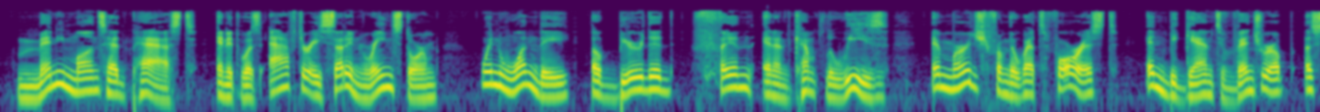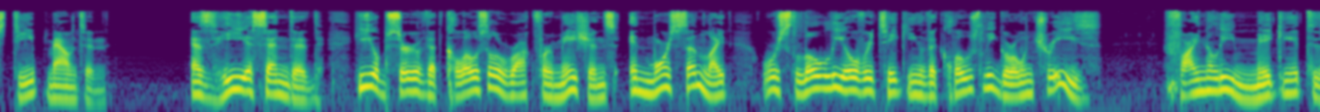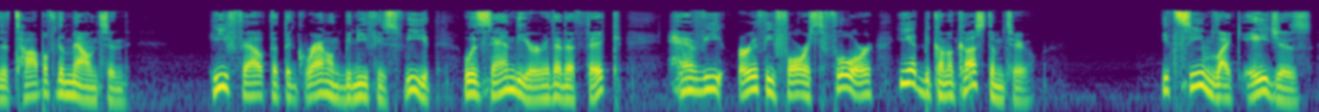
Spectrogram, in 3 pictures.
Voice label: Filipino English Audiobook

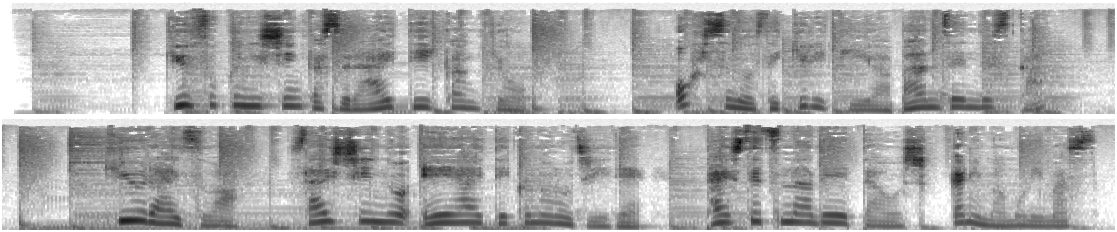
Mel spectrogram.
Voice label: Japanese Corporate, Japanese Female

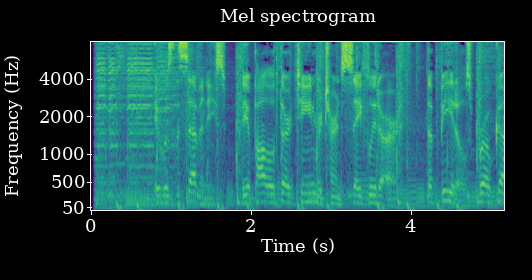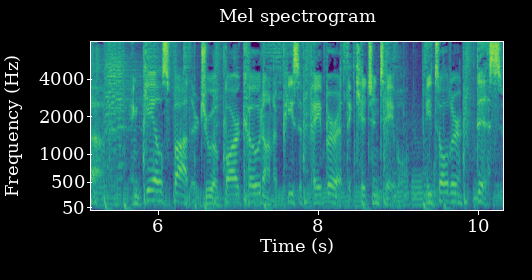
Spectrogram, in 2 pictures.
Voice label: US English narration sample

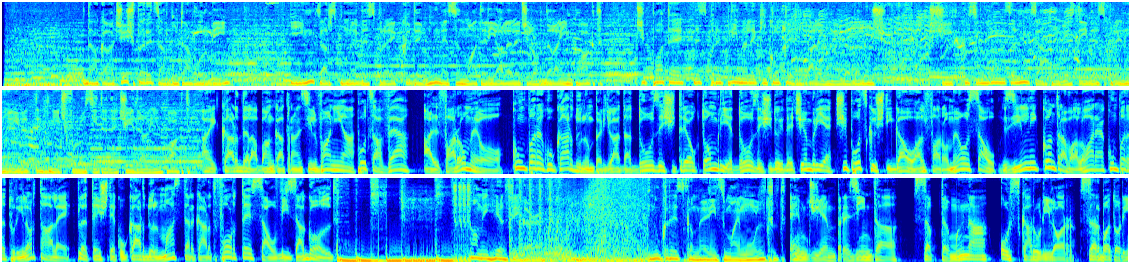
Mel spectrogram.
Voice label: Romanian, Romanian Male

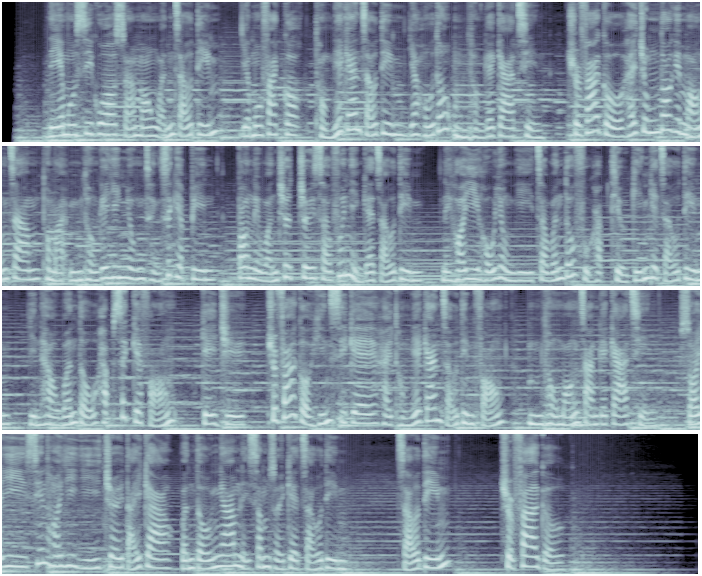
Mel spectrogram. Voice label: Cantonese Online Spot Full Mix

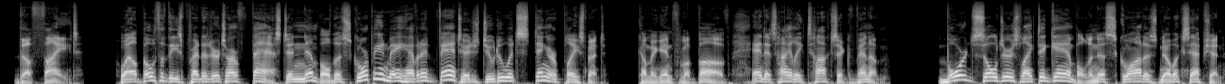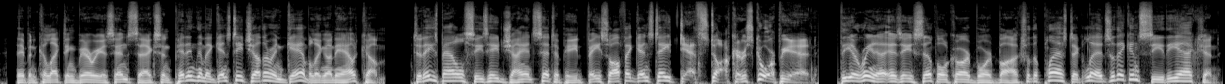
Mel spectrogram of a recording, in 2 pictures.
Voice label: US English Fight Action

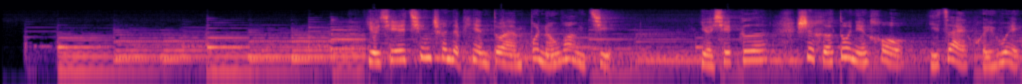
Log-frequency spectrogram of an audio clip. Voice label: Mandarin, Mandarin China Female

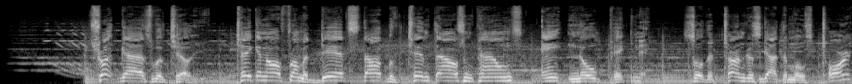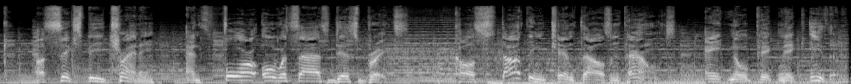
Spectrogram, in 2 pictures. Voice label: US English Commercial

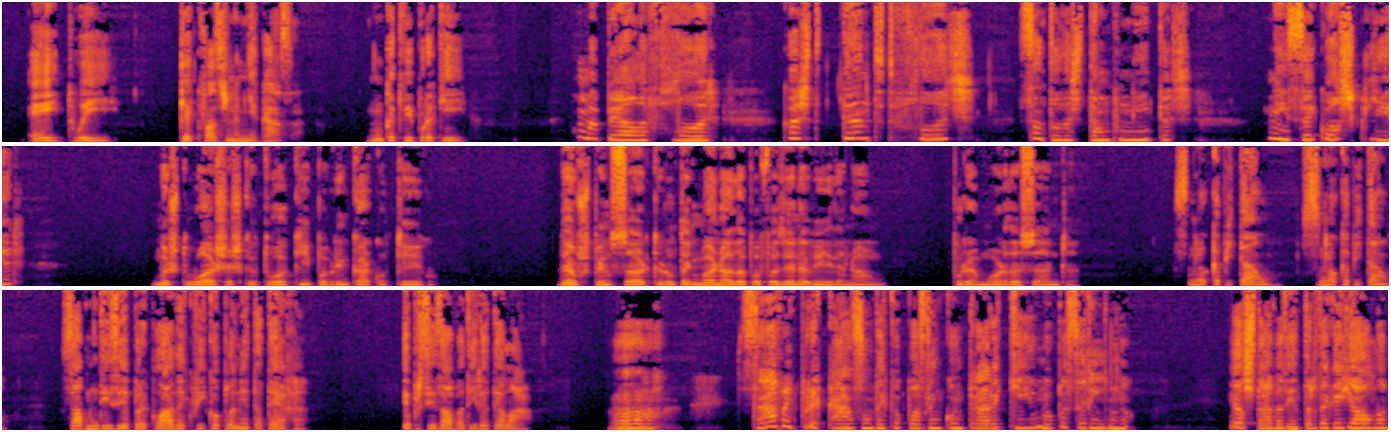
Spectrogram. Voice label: Portuguese Animation

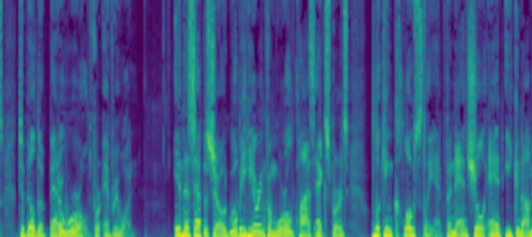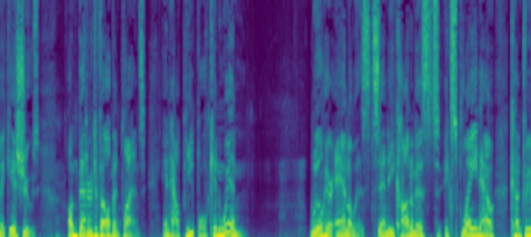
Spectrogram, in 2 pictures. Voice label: Asian English Corporate; ADB

